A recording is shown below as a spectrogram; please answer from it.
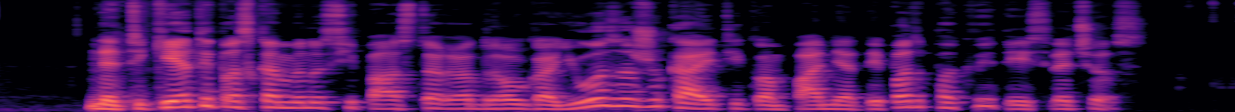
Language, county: Lithuanian, Alytus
